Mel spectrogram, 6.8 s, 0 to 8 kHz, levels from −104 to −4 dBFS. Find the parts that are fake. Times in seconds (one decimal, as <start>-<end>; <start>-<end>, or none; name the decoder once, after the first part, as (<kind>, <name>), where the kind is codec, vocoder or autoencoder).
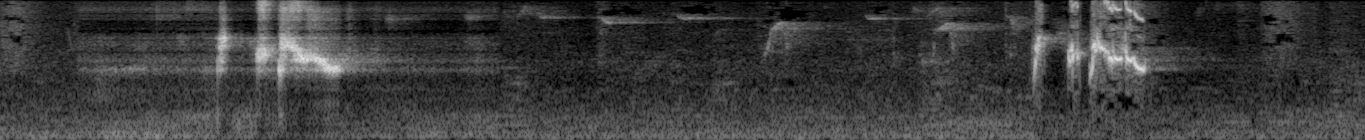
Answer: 0.4-2.5 (codec, ZipCodec)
